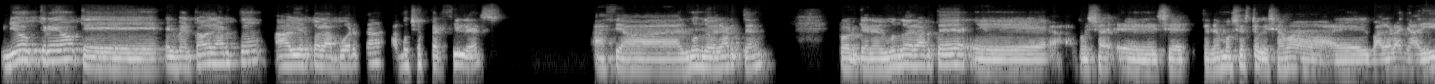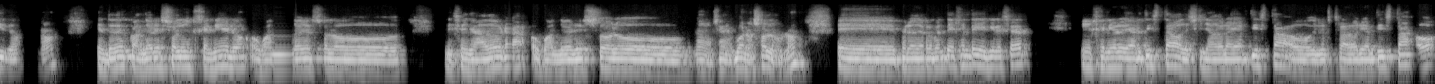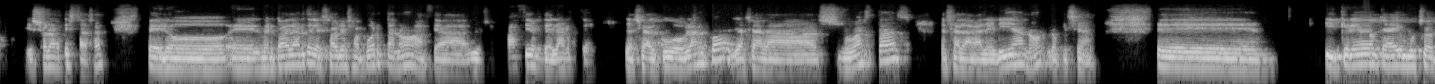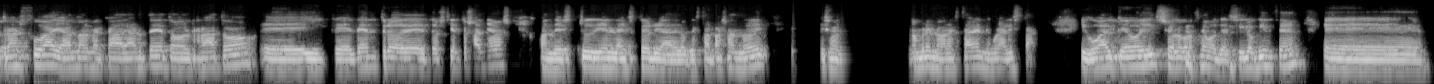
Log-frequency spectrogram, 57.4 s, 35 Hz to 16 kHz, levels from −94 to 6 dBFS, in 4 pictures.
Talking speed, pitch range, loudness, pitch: 170 wpm, 110-135 Hz, -22 LUFS, 120 Hz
